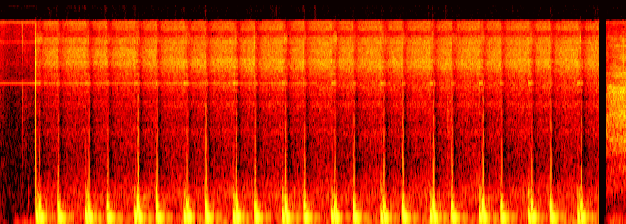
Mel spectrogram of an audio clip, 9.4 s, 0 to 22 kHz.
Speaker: this is how the splitting of s1 heart sound is heard now just for the purpose of making it clear i'm trying to create the space between the splitting uh sometime it is so faint and so small that you can't even discern it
